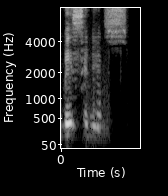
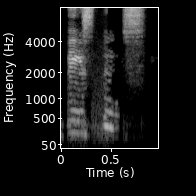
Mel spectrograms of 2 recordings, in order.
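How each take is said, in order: First: An extra 'in' sound is in the middle. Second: No extra sound is in the middle. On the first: The speaker calls it wrong. "we don't say in business" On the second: The speaker calls it right. "We say in business"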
